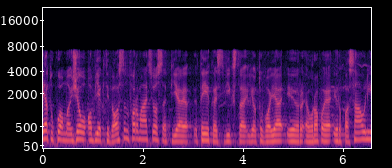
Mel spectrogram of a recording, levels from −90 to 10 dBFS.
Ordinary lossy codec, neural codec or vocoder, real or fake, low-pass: AAC, 96 kbps; none; real; 7.2 kHz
